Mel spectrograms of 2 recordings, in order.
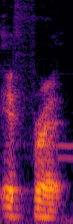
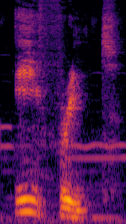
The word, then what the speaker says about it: Ifrit: No, they don't pronounce it Ifrit. We've apparently been doing it wrong. How do they pronounce it? Ifrit.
